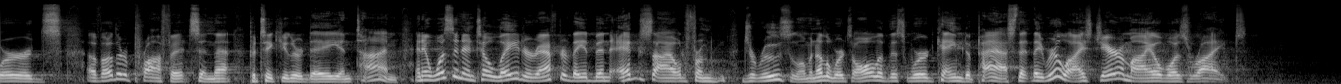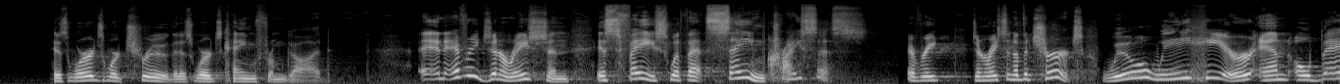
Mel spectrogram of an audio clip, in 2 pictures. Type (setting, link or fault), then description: setting, large echoing room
